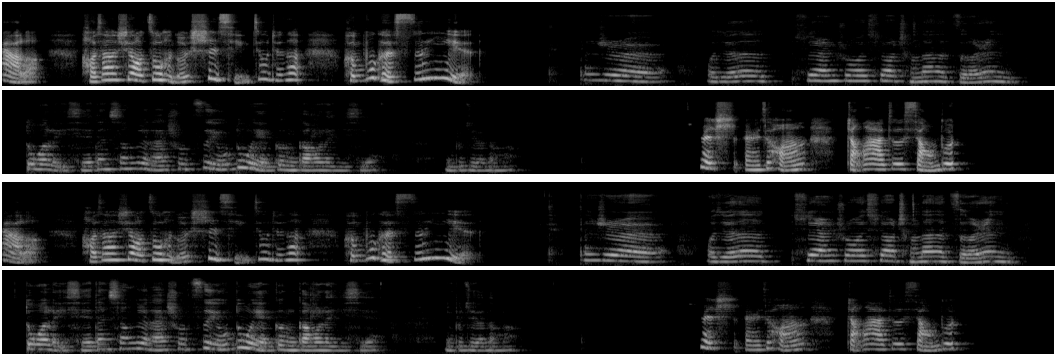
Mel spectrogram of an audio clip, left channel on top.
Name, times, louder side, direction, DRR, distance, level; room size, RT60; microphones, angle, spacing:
voice 1, 0.0-4.7 17.5-20.0, left 5 dB, 90° left, 0.6 m, -27 dB
voice 2, 5.5-6.7 7.0-10.2 10.8-14.3 15.0-15.7, right 3 dB, 85° right, 1.2 m, -34 dB
7.3 x 4.6 x 3.1 m
head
